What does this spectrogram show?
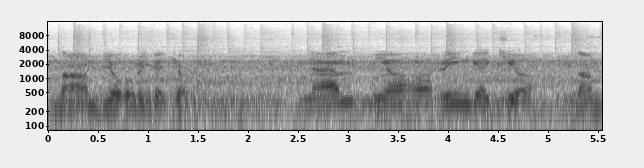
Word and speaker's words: Nam Myoho Renge Kyo: It's pronounced Nam Myoho Renge Kyo.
